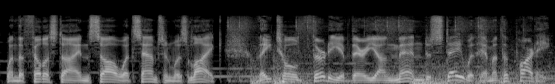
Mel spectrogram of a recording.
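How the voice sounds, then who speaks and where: A man narrating a Bible story in a steady, storytelling read. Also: on the low side, moderate pace, music in the background. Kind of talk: scripted scripture narration.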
